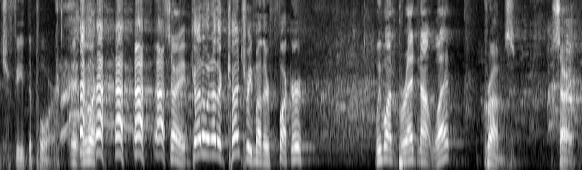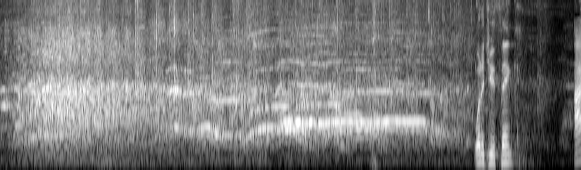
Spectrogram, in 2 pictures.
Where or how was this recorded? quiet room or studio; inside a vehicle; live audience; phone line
live audience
